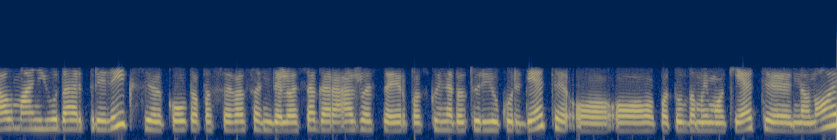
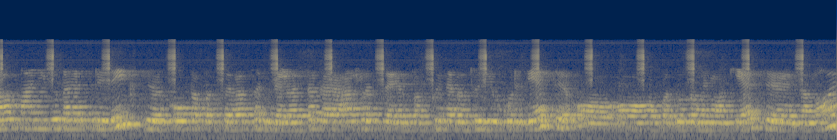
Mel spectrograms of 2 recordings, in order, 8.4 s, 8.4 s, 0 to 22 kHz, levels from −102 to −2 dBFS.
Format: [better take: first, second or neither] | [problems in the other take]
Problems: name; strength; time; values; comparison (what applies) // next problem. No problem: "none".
first | background sound (Insect); 16 dB below the speech // room echo; dies away in 1 s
